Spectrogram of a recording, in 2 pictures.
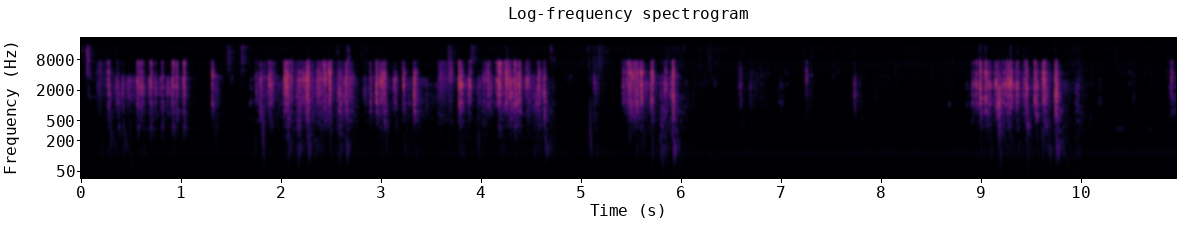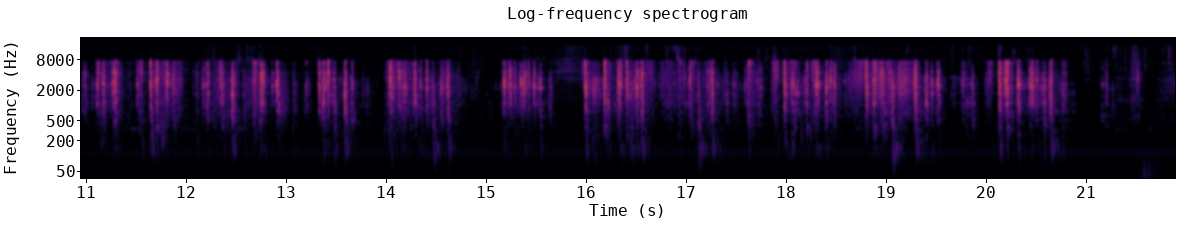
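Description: Someone types an essay on a computer keyboard in rapid bursts of clicking keys, with a longer pause partway through, all over a steady low hum. No voices are heard.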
